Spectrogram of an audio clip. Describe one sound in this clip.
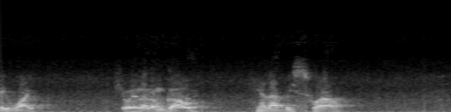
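A man speaks calmly in short phrases nearby.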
